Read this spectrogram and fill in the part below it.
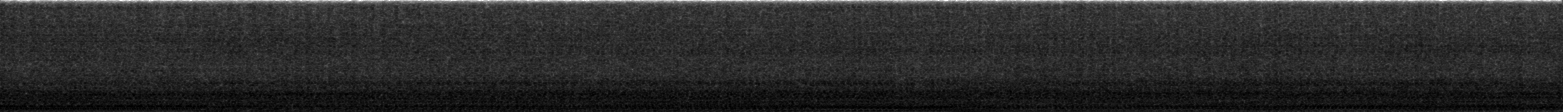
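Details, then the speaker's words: Suzuki with bad carburettor floats set high to stop flooding: idle with a throttle blip, pickup thin and hesitant. Running lean, so the least throttle makes it stop running. "And when they're bad, if you set them high enough to keep it from flooding out, then you're too lean."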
